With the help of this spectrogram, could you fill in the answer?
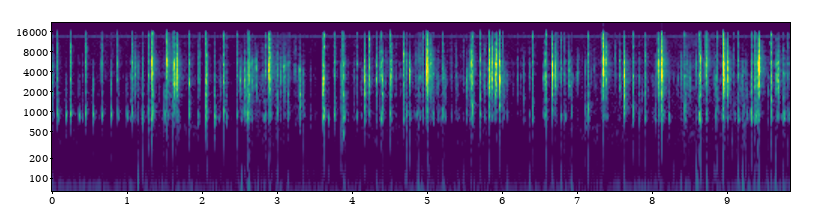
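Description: A hollow white plastic Xbox-style controller with black buttons, held close to the mic, is tapped and clicked by fingertips and thumbs on its buttons. Dozens of short, dry, bright plastic clicks come in quick irregular bursts with almost no low end and no ring.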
